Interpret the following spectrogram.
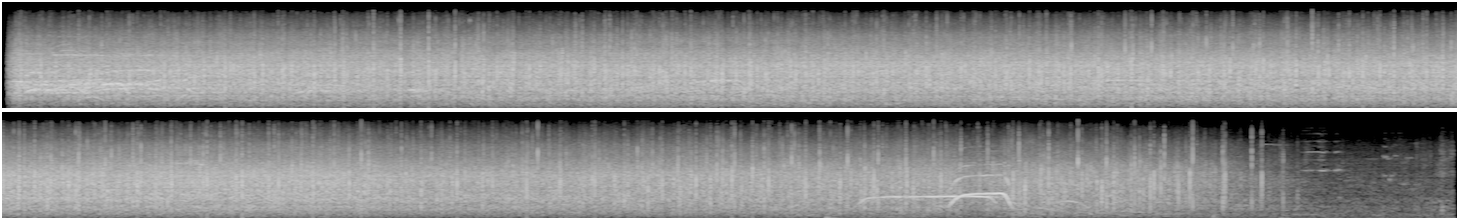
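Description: A large audience applauding steadily, with a few held cheering calls rising above it, one longer near the end. The applause dies away over the last couple of seconds.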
